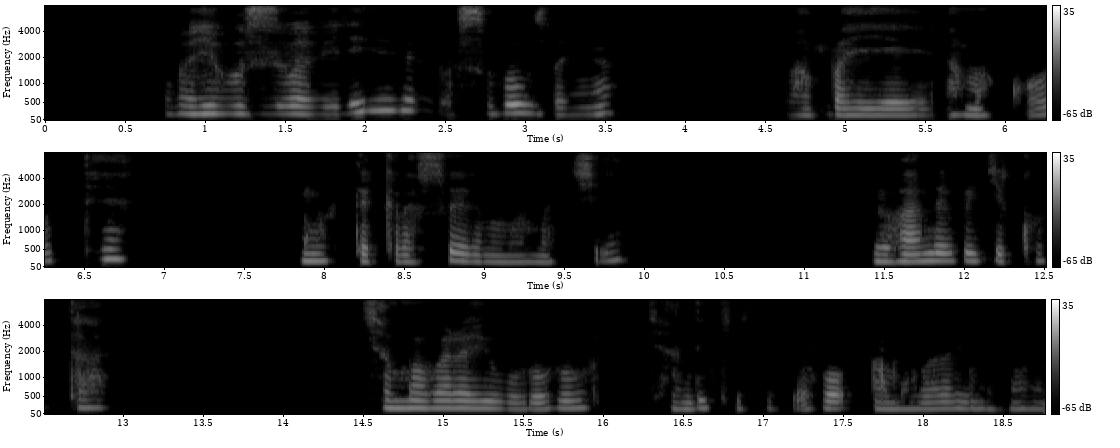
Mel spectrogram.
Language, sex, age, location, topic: Kinyarwanda, female, 25-35, Kigali, health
